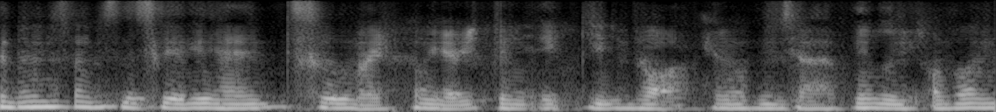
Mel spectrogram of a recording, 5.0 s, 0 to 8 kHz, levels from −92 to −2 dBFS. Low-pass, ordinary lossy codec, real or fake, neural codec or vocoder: none; none; fake; codec, 16 kHz, 1 kbps, FreqCodec, smaller model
